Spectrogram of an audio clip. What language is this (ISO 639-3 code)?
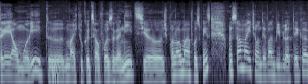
ron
